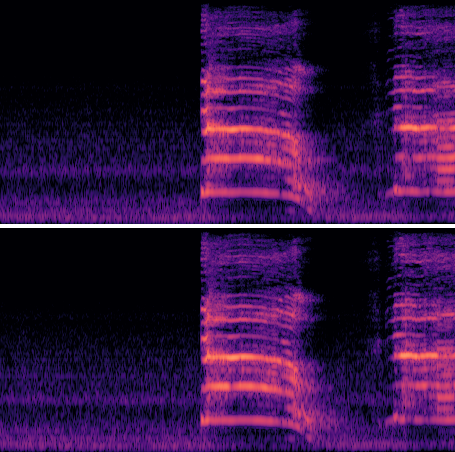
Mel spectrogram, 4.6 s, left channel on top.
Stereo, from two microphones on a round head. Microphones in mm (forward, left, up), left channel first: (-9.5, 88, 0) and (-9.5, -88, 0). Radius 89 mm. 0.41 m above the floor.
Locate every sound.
2.0 s a scream: 5° right (ahead or behind), 0.8 m; by 4.6 s 15° right (ahead or behind), 2 m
